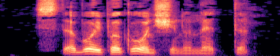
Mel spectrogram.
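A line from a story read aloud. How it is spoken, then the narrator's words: Through gritted teeth. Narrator (Russian): Сквозь зубы сказал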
